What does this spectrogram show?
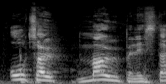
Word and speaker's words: Automobilista: So Automobilista, because apparently I kept missing the Mo. So I'm going to emphasise that going forward.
